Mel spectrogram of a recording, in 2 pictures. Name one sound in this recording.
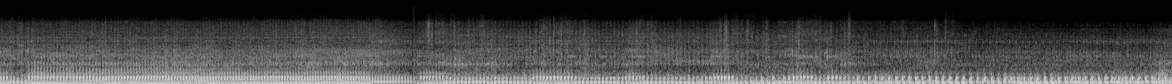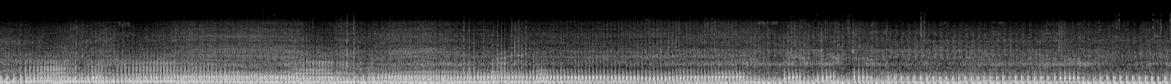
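A dirt bike engine revs and roars up close, rising and falling as it shifts gears.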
